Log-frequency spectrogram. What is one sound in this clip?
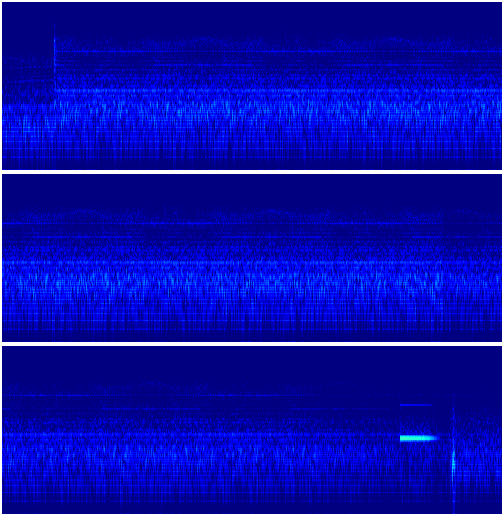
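Jet engines roar steadily during a takeoff roll.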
